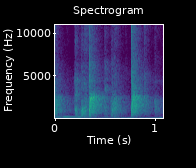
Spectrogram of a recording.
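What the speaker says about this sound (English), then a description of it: "I guess clap if you enjoyed it." Small audience clapping after a raw stand-up comedy set at an open-mic show, two brief bursts of hand claps, close and moderately loud, with no talking over them.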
